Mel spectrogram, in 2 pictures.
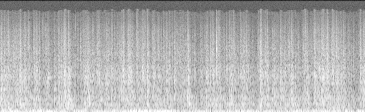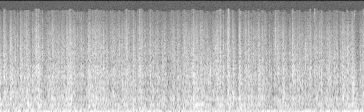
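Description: Faint steady background noise with a low hum and no speech, like room tone; a slightly louder patch comes about two seconds in.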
